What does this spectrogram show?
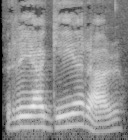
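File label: "reagerar", Swedish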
